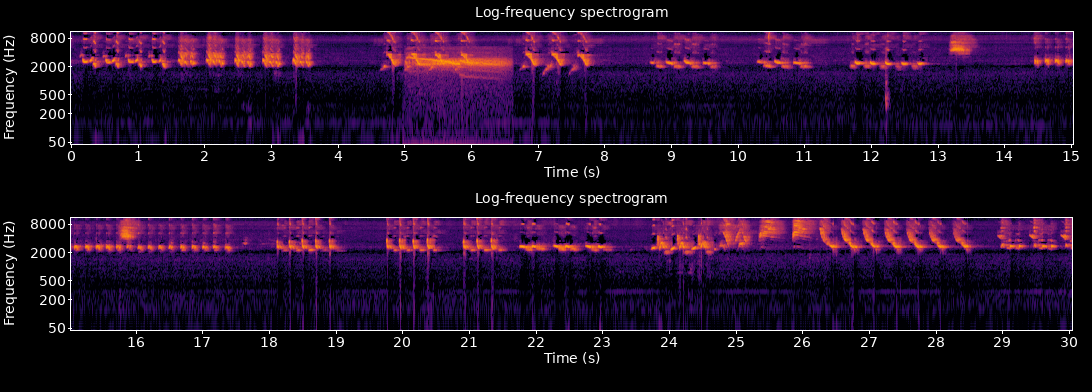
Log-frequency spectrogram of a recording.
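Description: Backyard songbirds chirping in quick trills of repeated notes, in phrases about a second long with short pauses. About five seconds in, one louder, harsher call slides down in pitch.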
